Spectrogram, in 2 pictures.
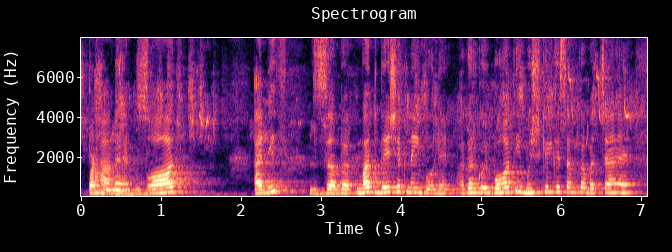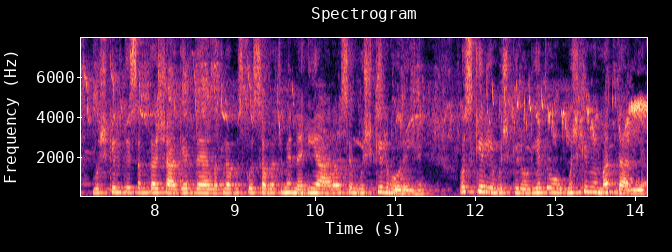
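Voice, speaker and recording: A woman teaching Qur'an reading, spelling out letters in slow, drawn-out drills and explaining the method to other teachers. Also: medium pitch, fairly even intonation. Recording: echoey room with faint noise.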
